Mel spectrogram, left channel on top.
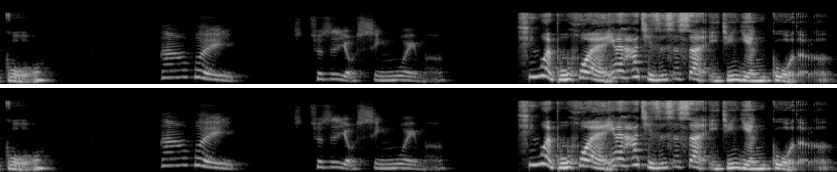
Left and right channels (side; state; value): both; identical; correlation 1.00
